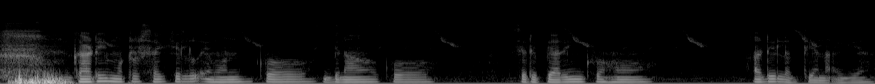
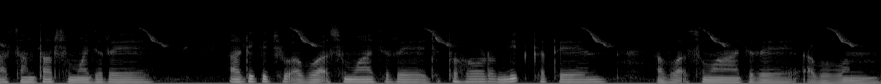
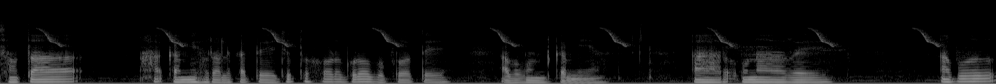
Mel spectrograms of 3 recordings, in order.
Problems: background sounds at intervals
